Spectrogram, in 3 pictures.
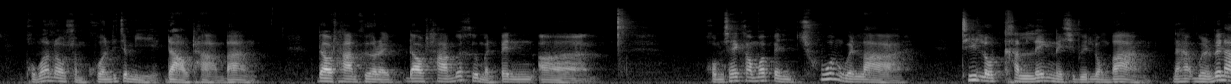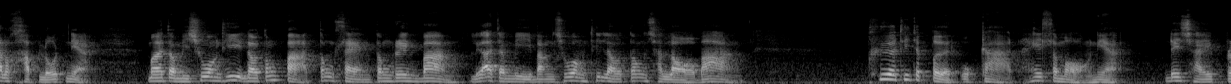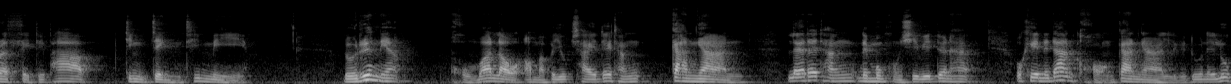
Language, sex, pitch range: Thai, male, 105-145 Hz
